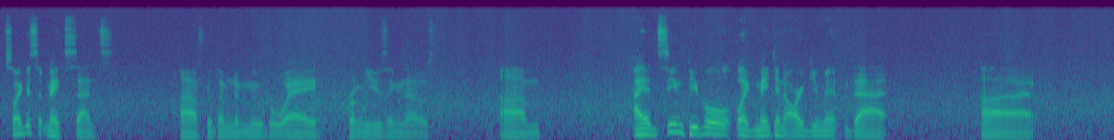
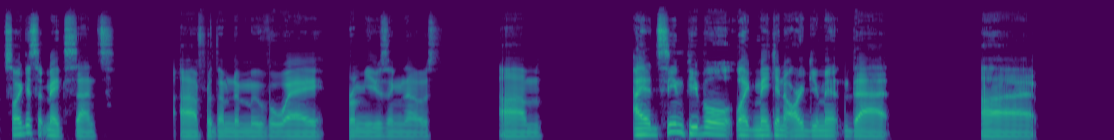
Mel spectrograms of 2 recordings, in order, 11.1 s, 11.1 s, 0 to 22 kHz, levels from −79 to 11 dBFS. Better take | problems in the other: second | hiss; loud; throughout; 9 dB below the speech

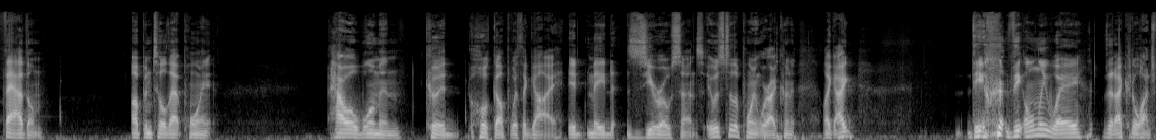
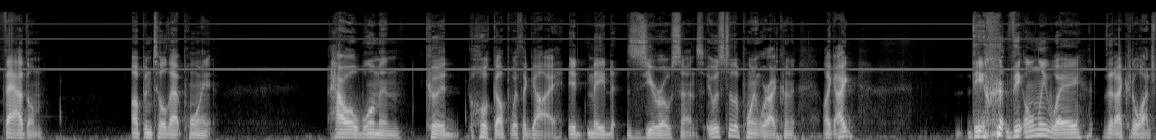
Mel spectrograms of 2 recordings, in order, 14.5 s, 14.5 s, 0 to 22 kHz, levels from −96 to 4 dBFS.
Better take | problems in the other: first | high-pitched whine; faint; throughout; 3 kHz, 25 dB below the speech

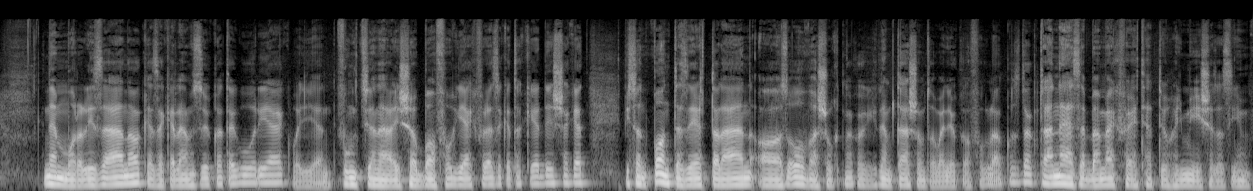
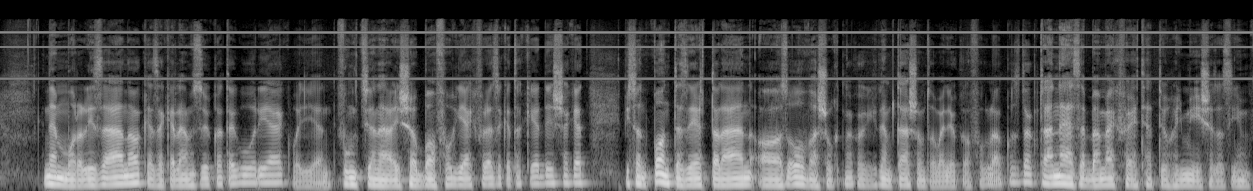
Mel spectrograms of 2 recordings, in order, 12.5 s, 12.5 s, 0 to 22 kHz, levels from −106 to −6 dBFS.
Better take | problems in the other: first | high-pitched whine; noticeable; throughout; 12 kHz, 15 dB below the speech

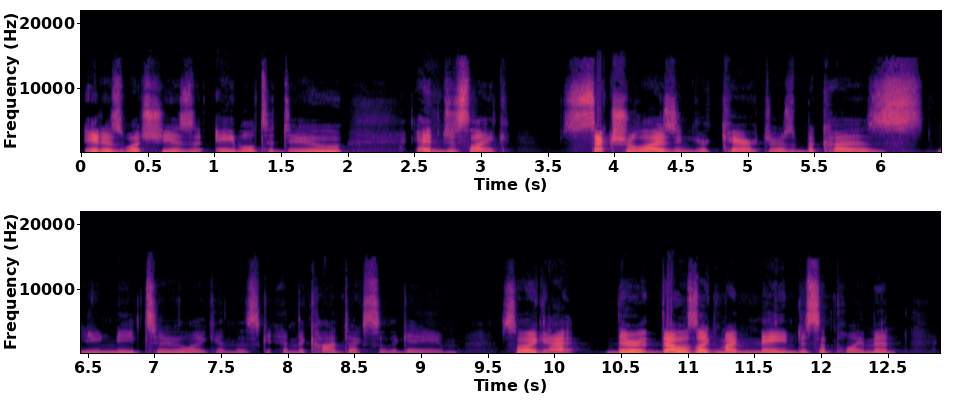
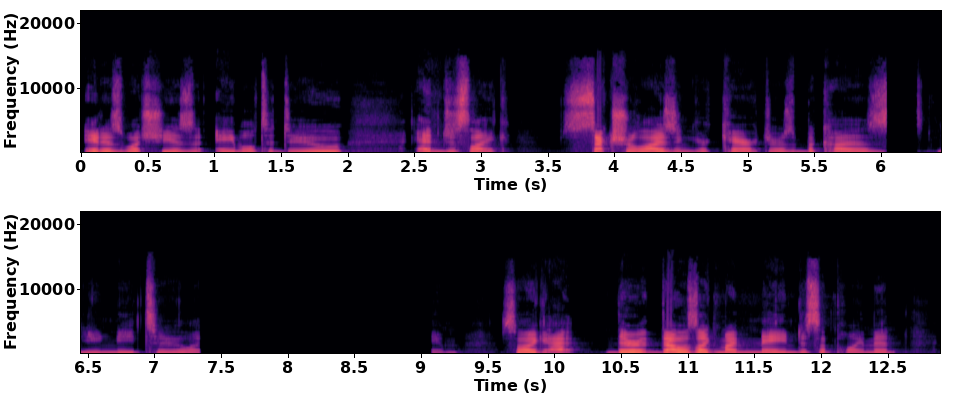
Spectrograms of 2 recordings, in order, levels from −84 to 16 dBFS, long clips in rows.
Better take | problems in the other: first | audio cutting out; at 6 s and at 7.5 s for 1.5 s

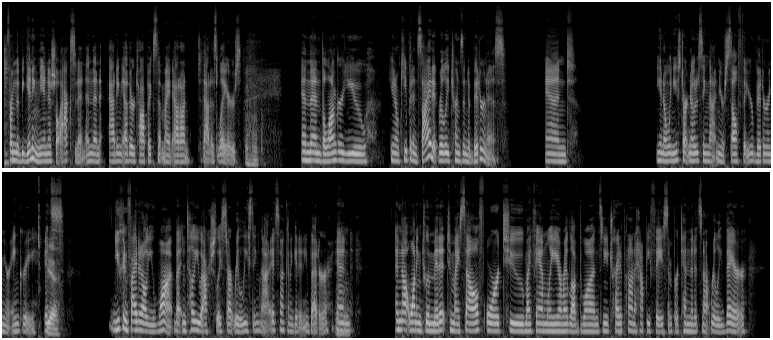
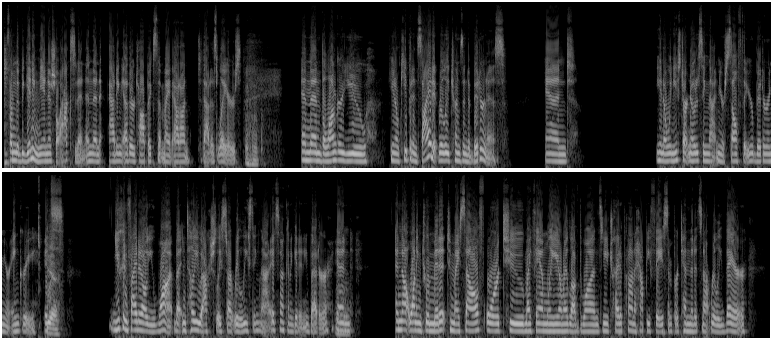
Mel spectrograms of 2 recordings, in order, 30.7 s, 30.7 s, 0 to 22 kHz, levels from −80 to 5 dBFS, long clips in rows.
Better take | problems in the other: first | distortion; slight; 5% of the sound clipped

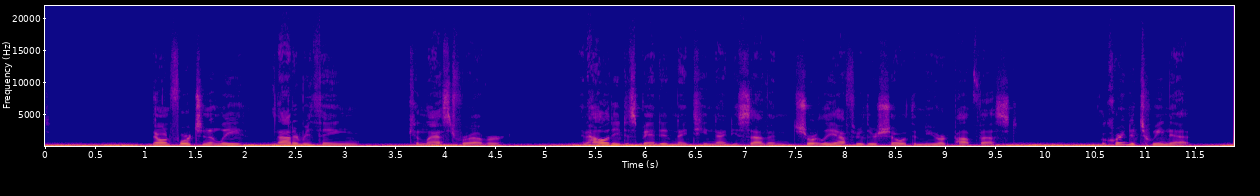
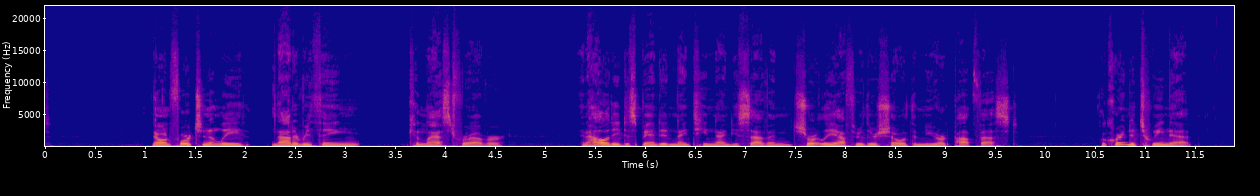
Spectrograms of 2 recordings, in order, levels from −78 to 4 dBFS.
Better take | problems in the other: second | low rumble; loud; throughout; 5 dB below the speech

